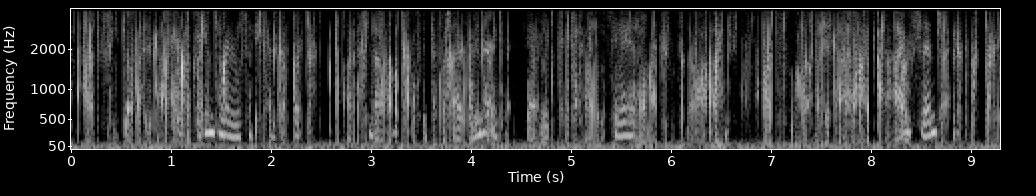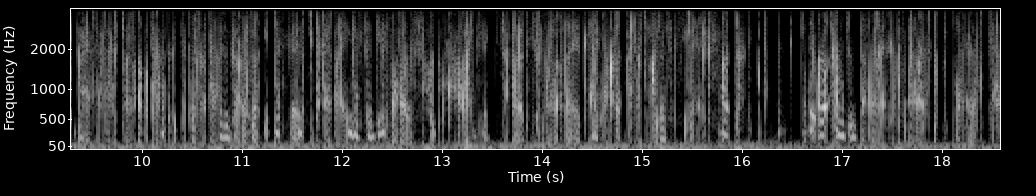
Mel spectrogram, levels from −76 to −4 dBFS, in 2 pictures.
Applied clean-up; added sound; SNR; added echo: neural diffusion model UNIVERSE++.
